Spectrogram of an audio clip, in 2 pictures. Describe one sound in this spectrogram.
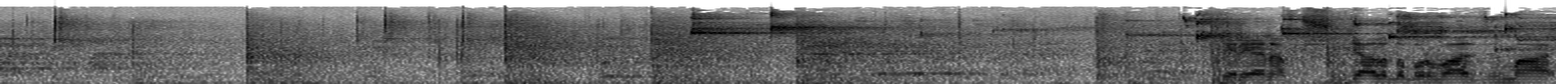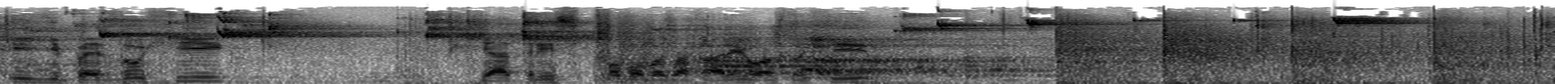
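Sneakers squeak sharply on a court in a large echoing hall.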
